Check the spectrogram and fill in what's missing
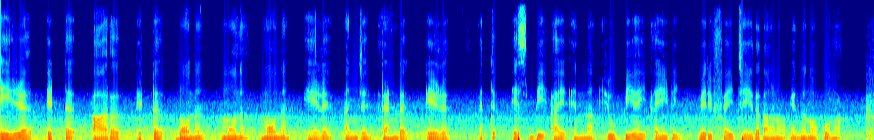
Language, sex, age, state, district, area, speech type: Malayalam, male, 18-30, Kerala, Palakkad, urban, read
